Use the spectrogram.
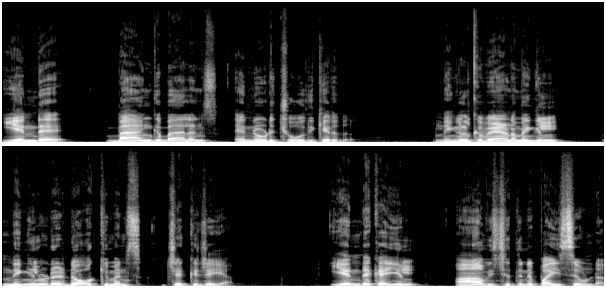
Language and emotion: Malayalam, angry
